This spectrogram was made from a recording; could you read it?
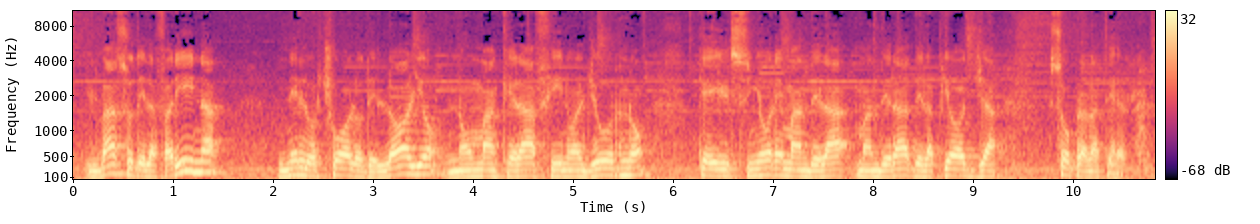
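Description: A man preaching a sermon, reading a Bible passage aloud and then explaining it with pauses and restarts. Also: medium pitch, dull audio, soft background music. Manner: reads scripture then explains it, hesitant pauses.

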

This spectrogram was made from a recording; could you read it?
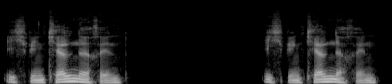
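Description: A man teaching a language course, saying each short phrase twice in slow, careful drills. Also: lowish voice, a little mellow, dry recording.

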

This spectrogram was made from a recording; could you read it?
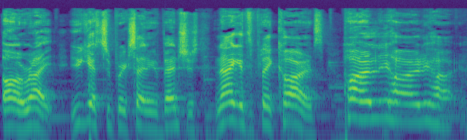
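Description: A man's voice: sits high, a little fast, a bit bright, soft background music. A man voicing a sulky, complaining young buddy with a dramatic delivery in a kids' gaming cartoon.

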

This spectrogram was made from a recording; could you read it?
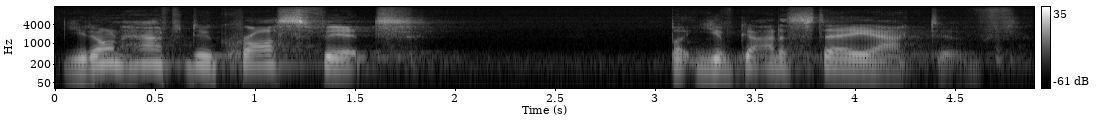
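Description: Southern pastor preaching in a reverberant sanctuary. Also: male voice, on the high side, animated, takes it slowly. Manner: conversational, self-deprecating preaching, then earnest prayer. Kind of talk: sermon with closing prayer. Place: large church sanctuary, at a pulpit. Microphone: pulpit microphone. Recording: long reverb of a church hall.

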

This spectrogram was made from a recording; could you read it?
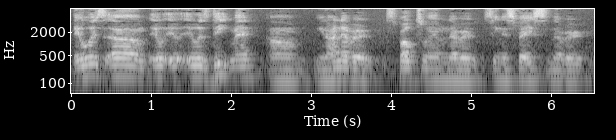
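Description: A man's voice: medium pitch, measured pace. A young man, a hip-hop artist talking casually in a radio studio interview, full of fillers and restarts. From Morocco. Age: 20s. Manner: relaxed, many fillers and restarts. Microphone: studio mic with headphones, heard from a far camera. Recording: roomy, distant camera audio with faint noise.

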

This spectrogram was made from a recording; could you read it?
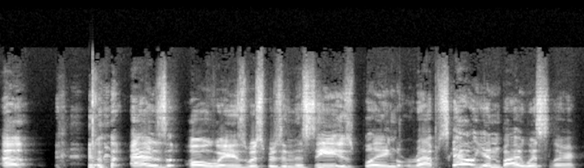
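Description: High-pitched, very animated man hosting. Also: slow pace, a little hiss or hum. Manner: jokey, theatrical, often laughing through words. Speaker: game master and podcast host. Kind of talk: playful podcast banter.

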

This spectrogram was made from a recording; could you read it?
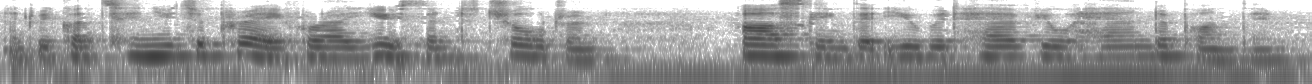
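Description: A middle-aged woman prays aloud in a measured way. Her voice sits on the low side and moves very slowly, recorded at home with noise behind it. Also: fairly even intonation. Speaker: church member leading prayer. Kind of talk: measured spoken prayer. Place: plain room at home. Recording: clearly noisy home recording.

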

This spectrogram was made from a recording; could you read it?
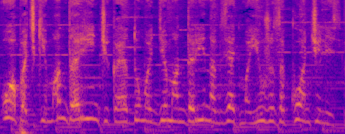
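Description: Cheeky male cartoon devil, brash, boastful, high voice, a woman voicing him. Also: fairly even intonation, fairly quick, soft background music.

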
